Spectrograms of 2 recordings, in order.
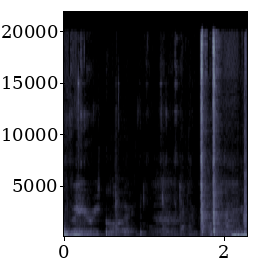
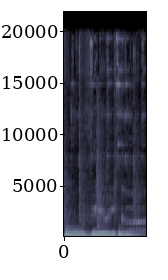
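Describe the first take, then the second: First: Whispered praise. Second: Said in the usual way. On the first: Real, not acted.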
